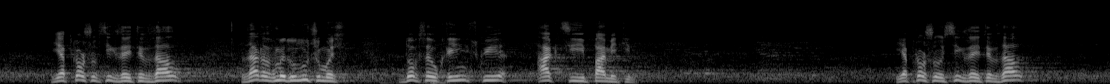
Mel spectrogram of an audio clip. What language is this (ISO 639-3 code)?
ukr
